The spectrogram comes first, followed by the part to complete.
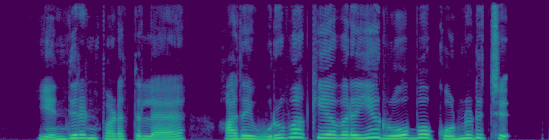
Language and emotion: Tamil, sad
